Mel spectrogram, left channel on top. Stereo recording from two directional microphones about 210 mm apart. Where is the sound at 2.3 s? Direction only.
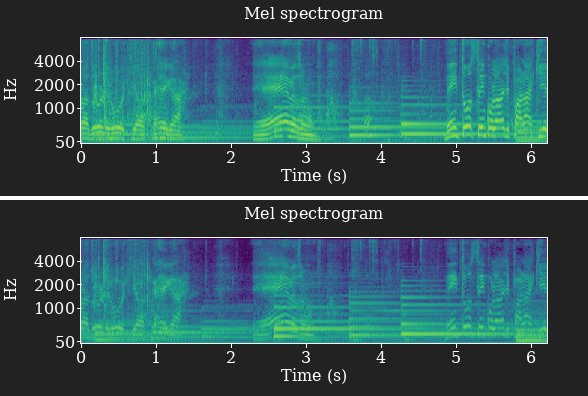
10° left (ahead or behind).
